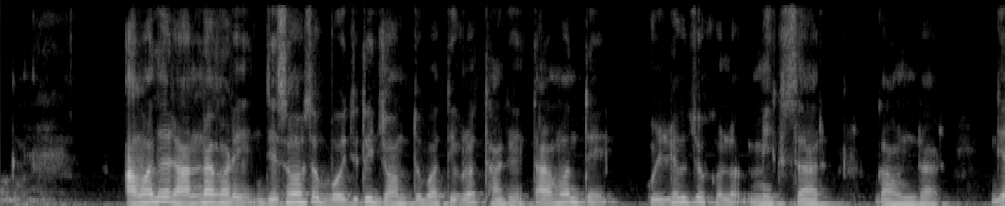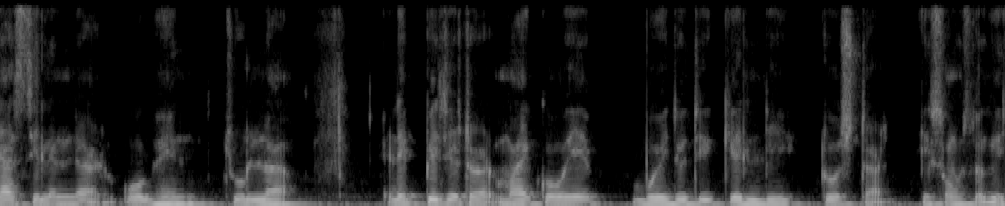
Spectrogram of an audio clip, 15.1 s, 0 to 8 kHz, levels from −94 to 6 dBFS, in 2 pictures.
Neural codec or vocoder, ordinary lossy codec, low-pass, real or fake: codec, 16 kHz, 8 kbps, FunCodec, trained on LibriTTS, 25 frames a second; none; none; fake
